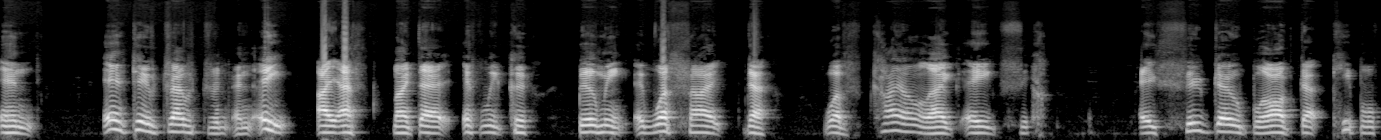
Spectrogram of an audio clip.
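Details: Young adult man with cerebral palsy who uses a wheelchair; dysarthria due to cerebral palsy.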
